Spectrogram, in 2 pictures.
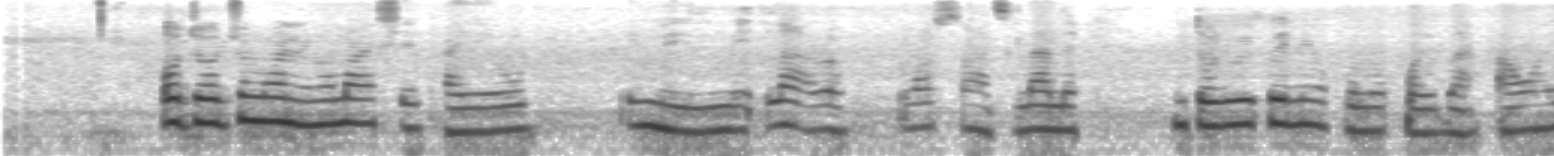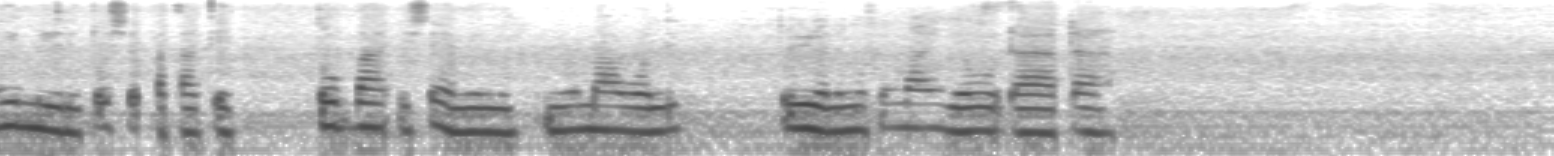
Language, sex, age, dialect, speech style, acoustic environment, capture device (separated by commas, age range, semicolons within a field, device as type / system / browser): Yoruba, female, 18-24, Nigeria - Ibadan, relaxed; focused, silence; nature, mobile / Linux / Chrome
